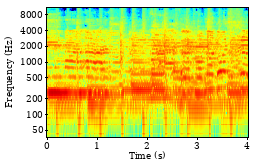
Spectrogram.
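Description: Live rock band playing: strummed acoustic guitars and electric guitar over bass and drums with a steady cymbal beat, and a melody line gliding in pitch above the chords.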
